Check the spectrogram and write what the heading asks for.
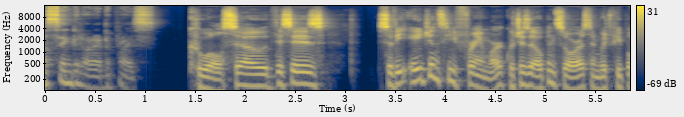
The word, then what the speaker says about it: AGNTCY: So the agency framework, which is open source and which people will have a link to it in the show notes.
